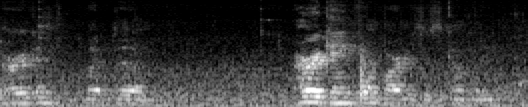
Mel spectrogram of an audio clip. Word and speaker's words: Hurricane: West Virginia pronounce it Hurricane, but Hurricane Film Partners is the company.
